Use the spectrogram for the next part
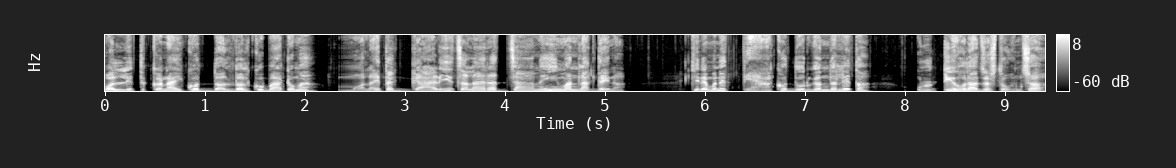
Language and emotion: Nepali, disgusted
